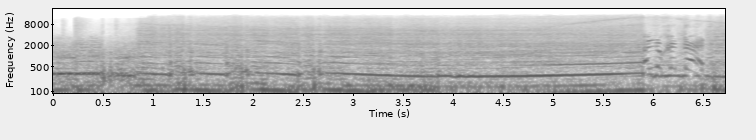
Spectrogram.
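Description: A race car laps the Zandvoort circuit with a continuous engine drone that rises and falls in pitch, ending in a sharp rev sweep, all under commentary.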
